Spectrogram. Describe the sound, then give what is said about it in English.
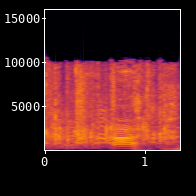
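A steady wash of audience applause fills the short clip, with a voice briefly rising in pitch and calling out over the clapping partway through. “You should applaud.”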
